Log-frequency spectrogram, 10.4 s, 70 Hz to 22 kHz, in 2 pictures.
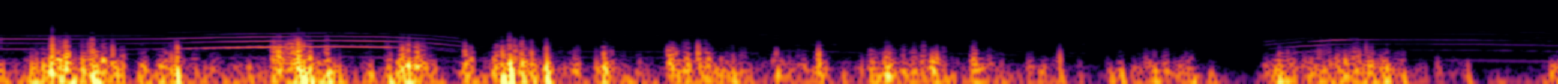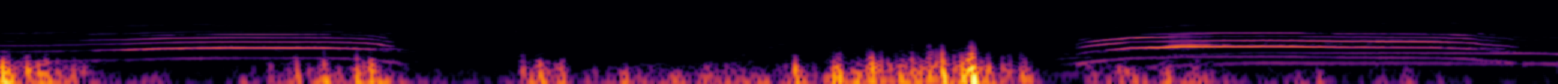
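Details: Free-roaming feral cats squaring off on Japan's Cat Day, 22 February, the threats escalating to biting and paw swipes: rapid rumbling growls and rough bursts, then two wavering, rising-and-falling caterwauls.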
